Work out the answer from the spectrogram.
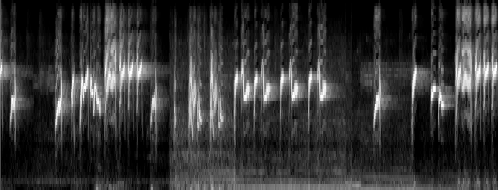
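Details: Black-crested bulbul song of quick, warbling chirp sequences rising and falling, repeated in clustered phrases, with a low steady hum running underneath through the middle section.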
